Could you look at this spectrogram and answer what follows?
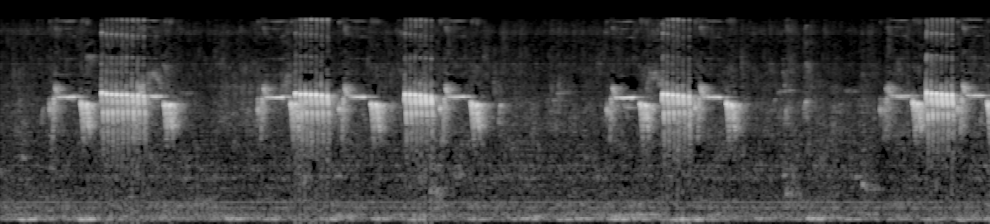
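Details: A female prinia sings loud, high, chirpy bursts of several quick downslurred notes, each burst lasting about a second with brief gaps between, over a faint low hum.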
